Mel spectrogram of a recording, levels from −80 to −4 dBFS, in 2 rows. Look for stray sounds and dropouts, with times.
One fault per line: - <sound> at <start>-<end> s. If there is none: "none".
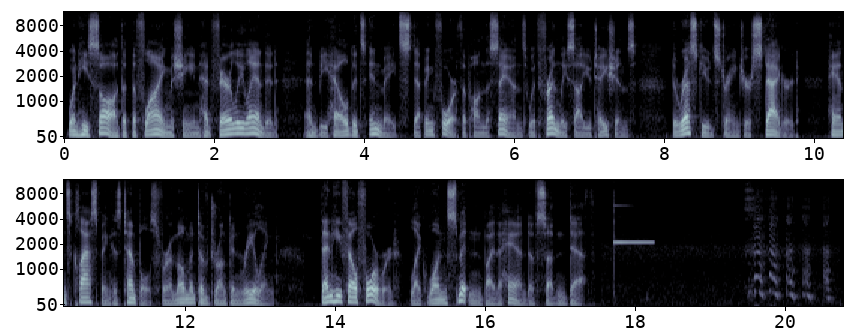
- sigh at 17.7-18.2 s
- laugh at 19.4-20.7 s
